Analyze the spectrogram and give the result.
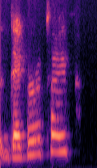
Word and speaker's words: daguerreotype: And if it's the exact version of the daguerreotype, I'm not sure how to pronounce it either. – You pronounced it right, yeah.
